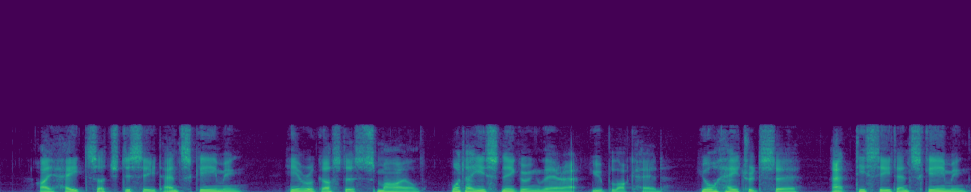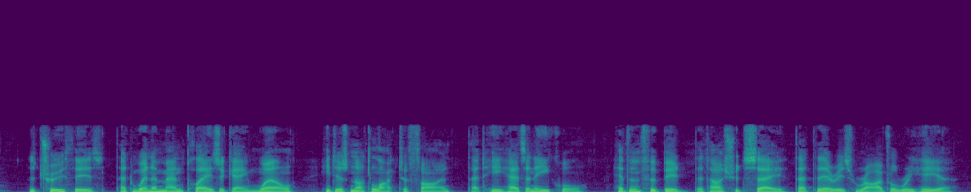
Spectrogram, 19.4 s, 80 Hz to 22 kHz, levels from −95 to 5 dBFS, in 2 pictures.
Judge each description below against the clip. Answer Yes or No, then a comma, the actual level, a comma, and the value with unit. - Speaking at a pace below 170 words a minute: No, average, 175 wpm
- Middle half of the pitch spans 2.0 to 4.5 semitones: No, average, 5.1 semitones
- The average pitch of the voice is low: Yes, low, 115 Hz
